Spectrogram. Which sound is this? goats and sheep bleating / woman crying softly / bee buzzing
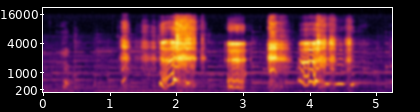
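woman crying softly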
